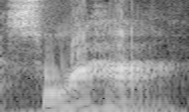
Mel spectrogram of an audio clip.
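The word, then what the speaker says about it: svāhā: Hai chữ A này có dấu gạch ngang trên đầu cho nên chúng ta đọc rõ ra là swaha, swaha, swaha. Chữ S và chữ V đi chung với nhau chúng ta đọc là swa, swa, swaha, swaha, swaha.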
